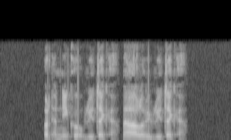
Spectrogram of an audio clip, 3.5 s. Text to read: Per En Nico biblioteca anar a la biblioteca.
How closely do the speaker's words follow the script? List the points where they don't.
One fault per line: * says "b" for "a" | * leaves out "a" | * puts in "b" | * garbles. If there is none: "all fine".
all fine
